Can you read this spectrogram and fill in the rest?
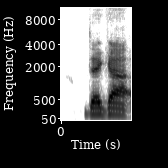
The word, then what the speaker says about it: Degas: Degas.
